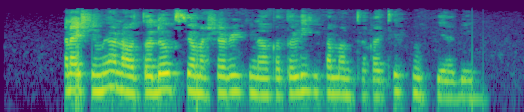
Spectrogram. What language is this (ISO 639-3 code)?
swa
